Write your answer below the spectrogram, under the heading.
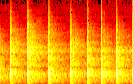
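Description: A key repeatedly taps and clicks against a door lock, about eight sharp, close hits in an uneven rhythm with short ringing tails. No one speaks.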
